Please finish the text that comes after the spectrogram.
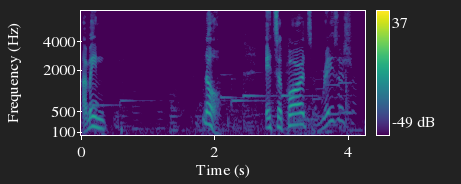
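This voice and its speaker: Flamboyant bard, lively delivery. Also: male voice, high voice, slow pace, soft background music, exaggerated voice. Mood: earnest. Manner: theatrical, effusive. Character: flamboyant, friendly male tavern bard, earnest storyteller. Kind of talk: video game voice acting.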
